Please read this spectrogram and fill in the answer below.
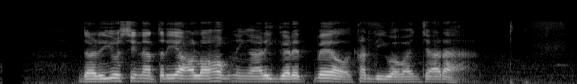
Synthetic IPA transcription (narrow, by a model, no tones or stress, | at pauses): daɾijusinat̪ɾiaɔlɔɦɔk̚niŋaɾiɡaɾɛt̪̚wɛlkərdiwawaɲt͡ʃaɾa̰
